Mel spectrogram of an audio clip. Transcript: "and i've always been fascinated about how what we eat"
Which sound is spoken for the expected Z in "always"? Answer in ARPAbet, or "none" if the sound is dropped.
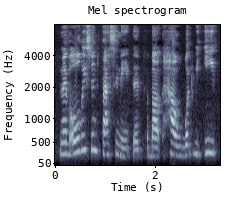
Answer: Z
